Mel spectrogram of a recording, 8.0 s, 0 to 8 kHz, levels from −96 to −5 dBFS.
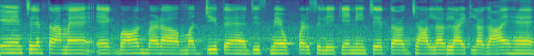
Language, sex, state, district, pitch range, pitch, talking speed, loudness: Hindi, female, Chhattisgarh, Raipur, 165-175 Hz, 170 Hz, 135 wpm, -14 LUFS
